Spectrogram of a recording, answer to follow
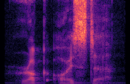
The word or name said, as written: rock oyster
